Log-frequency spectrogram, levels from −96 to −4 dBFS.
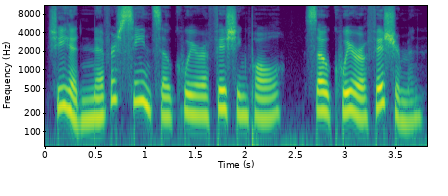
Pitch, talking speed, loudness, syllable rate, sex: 205 Hz, 190 wpm, -18 LUFS, 4.8 syllables/s, female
